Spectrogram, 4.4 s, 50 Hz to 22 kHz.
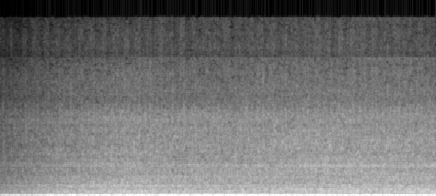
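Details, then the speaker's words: Ford Sport Trac 4.0 V6, 246,000 miles, running 10W40 oil to quiet timing chain tensioner rattle (not a true fix): steady smooth idle, quietest it has run, no repetitive rhythmic clattering; normal idle. "no more noises that repetitive rhythmic noise it's always made no clattering"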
